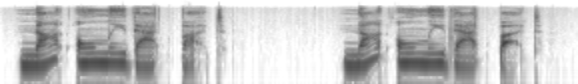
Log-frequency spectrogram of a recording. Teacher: the stress usually falls on that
